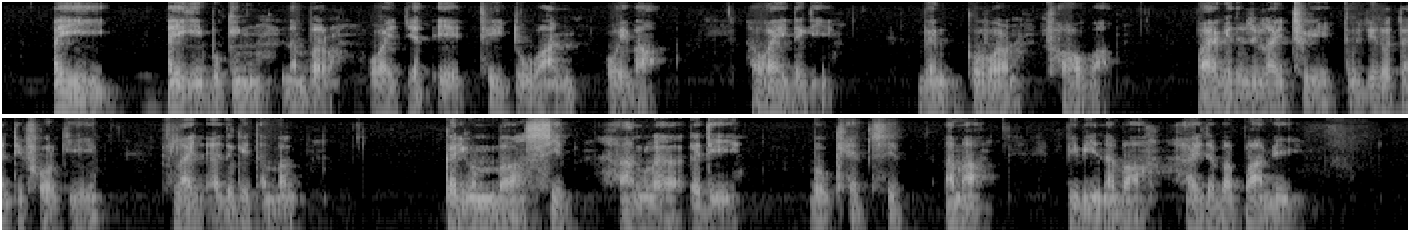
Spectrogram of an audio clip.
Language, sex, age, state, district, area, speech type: Manipuri, male, 60+, Manipur, Churachandpur, urban, read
